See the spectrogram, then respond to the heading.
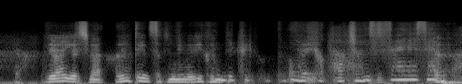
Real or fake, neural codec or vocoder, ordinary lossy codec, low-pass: fake; codec, 16 kHz, 0.5 kbps, FreqCodec, smaller model; none; none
